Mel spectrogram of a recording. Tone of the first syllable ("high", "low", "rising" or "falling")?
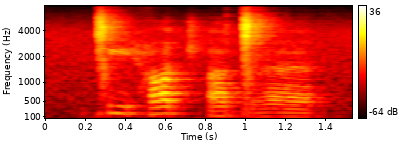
falling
